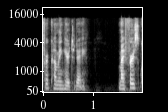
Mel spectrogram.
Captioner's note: speaking French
